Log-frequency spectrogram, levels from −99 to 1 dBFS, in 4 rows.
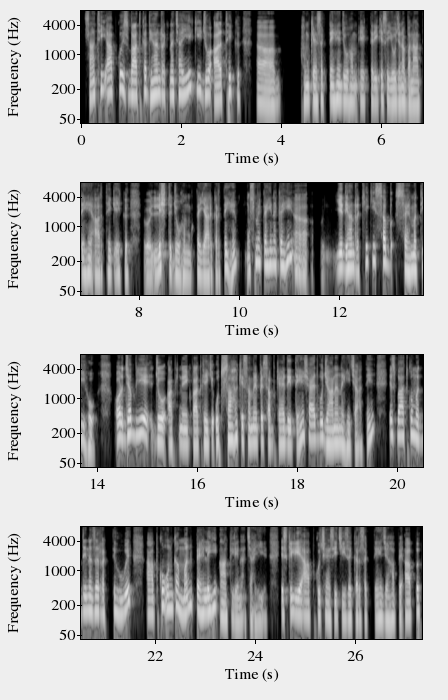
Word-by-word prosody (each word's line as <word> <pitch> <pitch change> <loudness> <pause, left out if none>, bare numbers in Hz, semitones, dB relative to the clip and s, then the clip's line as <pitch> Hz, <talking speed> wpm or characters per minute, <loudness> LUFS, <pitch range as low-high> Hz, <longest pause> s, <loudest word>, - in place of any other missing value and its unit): साथ 145 +5 -2
ही 200 - -1
आपको 205 +4 0
इस 155 -5 -1
बात 150 0 +4
का 180 - +2
ध्यान 160 +2 +3
रखना 155 0 -1
चाहिए 160 +6 0
कि 190 -3 -2
जो 160 - +3
आर्थिक 130 +7 +1 0.4
अ, 100 -3 +1 0.6
हम 115 - 0
कह 115 0 -1
सकते 120 +1 -2
हैं, 125 +1 +1
जो 120 -1 0
हम 115 0 -3
एक 115 0 -5
तरीके 110 +1 -2
से 120 -1 -3
योजना 110 +1 0
बनाते 95 0 -2
हैं, 115 0 -1
आर्थिक 110 +3 -4
एक 110 -1 -6
अ, - - -2 0.5
लिस्ट 130 +6 +3
जो 110 -2 0
हम 100 0 -4
तैयार 100 -2 +1
करते 100 +9 -3
हैं, 145 +4 -2 0.2
उसमें 190 +9 0
कहीं 165 0 +2
न 170 - 0
कहीं 195 +10 +3
अ, - - -1 0.6
ये 150 +1 +7
ध्यान 145 +1 +4
रखिए 130 +11 -4
कि 205 - -2
सब 195 -3 +3
सहमति 135 +3 +1
हो, 105 -4 -2 0.4
और 165 +2 +7
जब 190 +4 +3
ये 195 -3 +5 0.2
जो 135 -1 +6
आपने 120 +1 0
एक 120 - -4
बात 115 0 +3
कही 120 -1 +1
कि - - -2
उत्साह 145 +3 +3
के 140 - +2
समय 130 -1 +1
पे 135 +1 0
सब 120 -3 -2
कह 125 0 +2
देते 120 -2 +1
हैं, 155 - +2
शायद 155 -3 +1
वो 165 - +1
जाना 125 -2 +3
नहीं 110 -4 -1
चाहते 105 +6 -4
हैं, 200 - -1 0.3
इस 185 0 0
बात 175 -1 +3
को 190 - +1
मद्देनज़र 150 -1 +1
रखते 135 +2 -5
हुए 140 - +3 0.3
आपको 135 +9 0
उनका 170 +3 +1
मन 145 +7 +2
पहले 140 -2 +4
ही 180 +5 +1
आँक 115 0 -1
लेना 95 -1 -4
चाहिए। 95 +3 -7 0.3
इसके 135 +2 0
लिए 135 -2 +5
आप 120 -1 0
कुछ 125 0 -2
ऐसी 115 0 -2
चीज़ें 110 0 -3
कर 105 0 -2
सकते 105 +1 -8
हैं, 110 - -1
जहाँ 105 0 -3
पे 120 - -4
आप 120 0 +1
130 Hz, 210 wpm, -25 LUFS, 115-155 Hz, 0.6 s, ये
